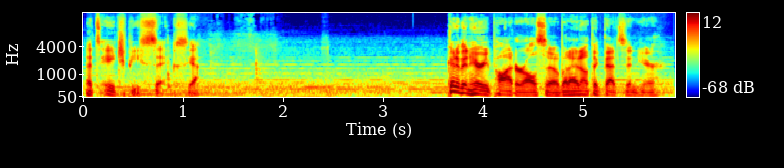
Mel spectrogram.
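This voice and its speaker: A man's voice: low-pitched, normal speed. A man hosting a let's play, expressively thinking aloud and reading game text. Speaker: gaming video host. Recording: game music behind voice.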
